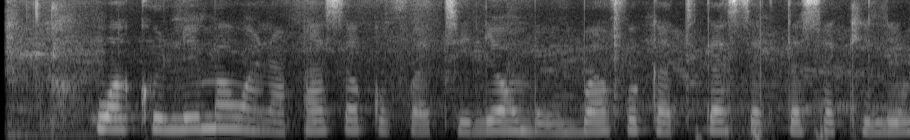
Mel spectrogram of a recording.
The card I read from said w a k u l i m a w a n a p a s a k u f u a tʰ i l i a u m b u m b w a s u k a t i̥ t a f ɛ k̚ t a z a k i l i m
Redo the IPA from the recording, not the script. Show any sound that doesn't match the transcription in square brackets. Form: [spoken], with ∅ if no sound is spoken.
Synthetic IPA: w a k u l i m a w a n a p a s a k u f u a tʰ i l i a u m b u m b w a [f] u k a t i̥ [k] a [s] ɛ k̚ t a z a k i l i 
